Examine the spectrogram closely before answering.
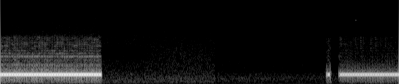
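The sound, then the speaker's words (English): Telephone line tones during a call: a loud, steady single-pitch tone drones for about a second and cuts off, then silence, a brief blip, and the same steady tone starts again. “And dial back. Call back. See if we can get an answer.”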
